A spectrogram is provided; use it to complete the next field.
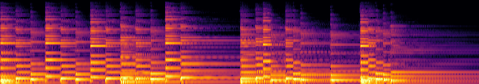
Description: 在西贝柳斯的E大调的四个酒吧吉他构成。琶音。和弦进展I IV V I.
